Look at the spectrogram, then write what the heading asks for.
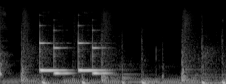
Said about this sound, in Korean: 나 초인종 누른다.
